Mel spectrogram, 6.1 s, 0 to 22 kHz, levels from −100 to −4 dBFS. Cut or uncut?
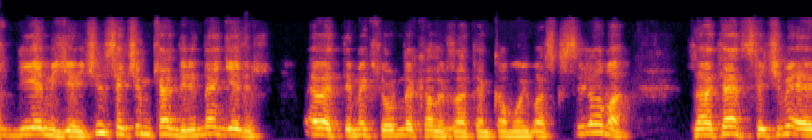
uncut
